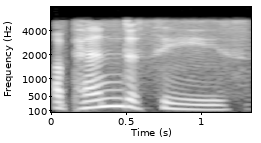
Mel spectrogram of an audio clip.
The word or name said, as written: appendices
